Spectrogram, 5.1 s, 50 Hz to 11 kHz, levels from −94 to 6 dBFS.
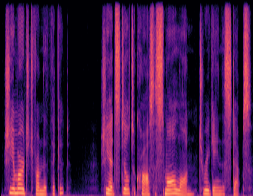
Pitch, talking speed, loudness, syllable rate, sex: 210 Hz, 200 wpm, -18 LUFS, 4.9 syllables/s, female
